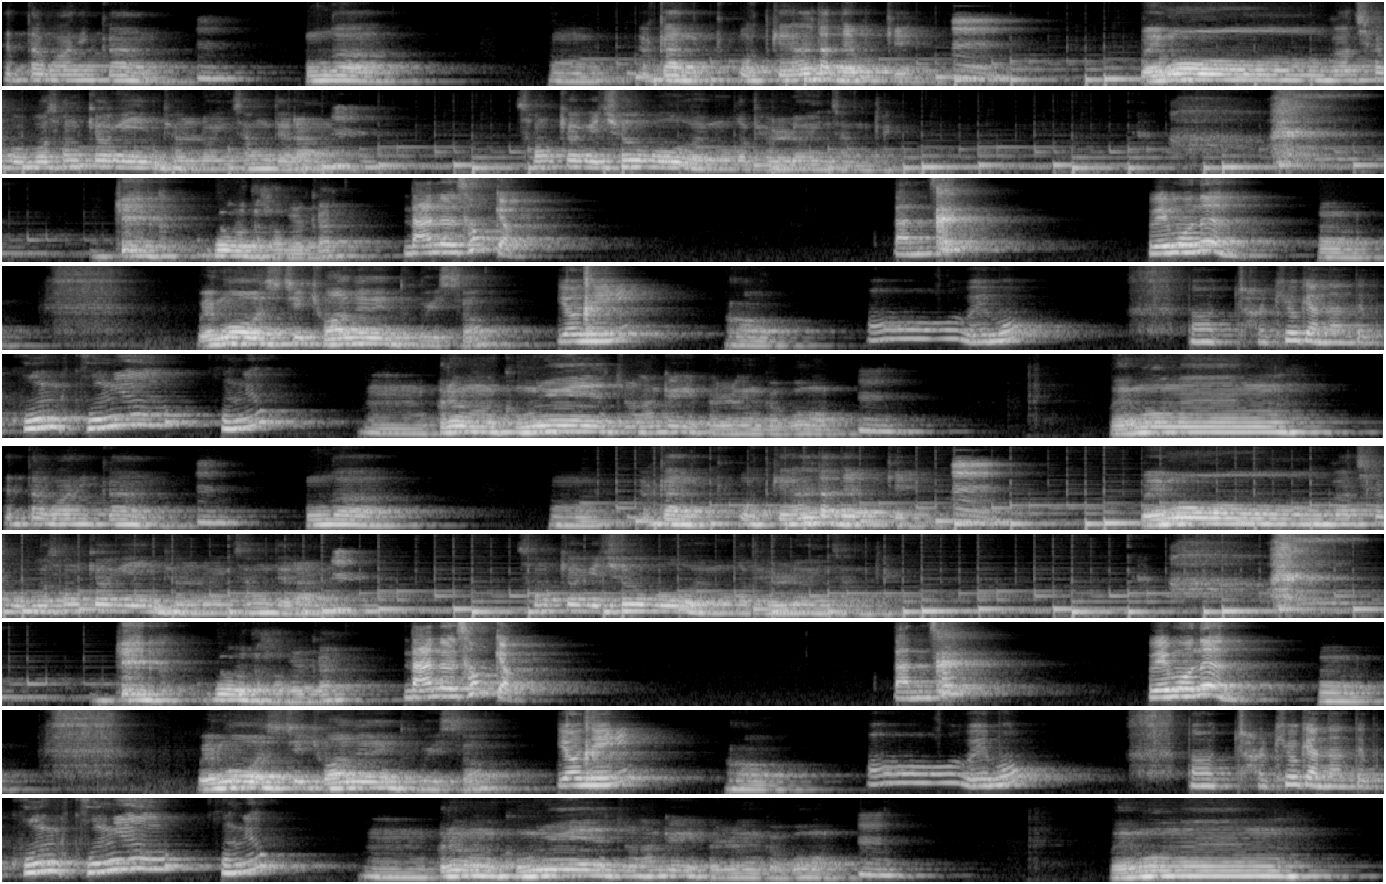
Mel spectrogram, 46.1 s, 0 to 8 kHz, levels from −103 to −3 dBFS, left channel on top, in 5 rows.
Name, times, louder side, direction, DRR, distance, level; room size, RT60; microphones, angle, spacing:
voice 1, 0.0-1.1 2.0-2.6 3.6-6.1 7.6-11.5 12.7-15.2 19.0-20.7 24.6-24.8 27.2-27.5 28.9-30.9 31.5-31.6 32.5-32.8 39.2-42.4 44.2-45.5, right 1 dB, 75° left, 3 dB, 3.2 m, -28 dB
sound 1, 3.9-18.7, right 4 dB, 85° right, 0.9 m, -37 dB
voice 2, 6.3-6.8 11.4-11.8 17.0-18.2 19.2-19.5 21.1-21.9 24.4-24.8 26.1-26.8 28.0-28.4 31.3-31.9 33.4-34.5 35.2-38.0 38.3-38.7 42.6-42.9, right 2 dB, 25° right, 5 dB, 1.3 m, -29 dB
18.0 x 12.5 x 6.3 m, 0.88 s
head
